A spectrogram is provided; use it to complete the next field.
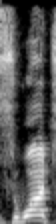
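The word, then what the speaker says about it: Saguache: Grande and watch County the Swatch is spelled with a G you would think it'd be a w Soul watch it looks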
